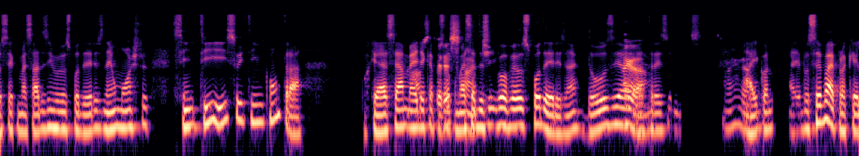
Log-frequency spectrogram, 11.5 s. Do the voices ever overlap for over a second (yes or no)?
yes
